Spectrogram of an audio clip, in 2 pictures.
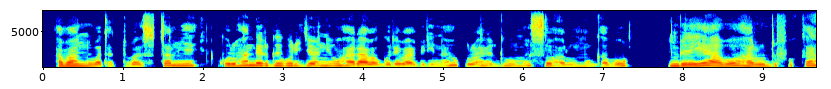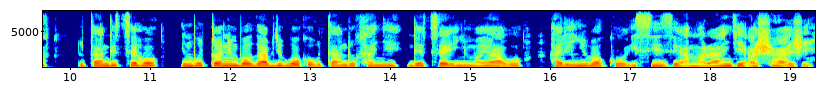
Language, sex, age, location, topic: Kinyarwanda, female, 18-24, Huye, agriculture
